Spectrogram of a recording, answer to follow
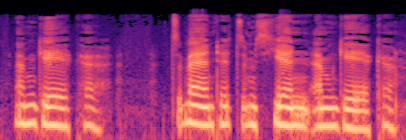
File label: "amgyeeka", smalgyax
